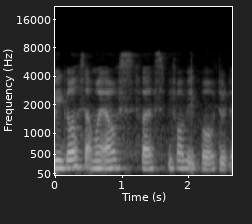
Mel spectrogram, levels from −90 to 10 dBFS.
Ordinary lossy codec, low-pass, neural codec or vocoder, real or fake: none; 7.2 kHz; none; real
